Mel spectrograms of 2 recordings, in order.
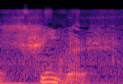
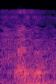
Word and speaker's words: Schreiber: And there is a beautiful paper by Shriver. I have always difficulty in pronouncing his name. Schreiber. Schreiber. Yes. Schreiber.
